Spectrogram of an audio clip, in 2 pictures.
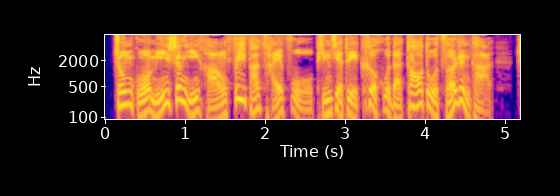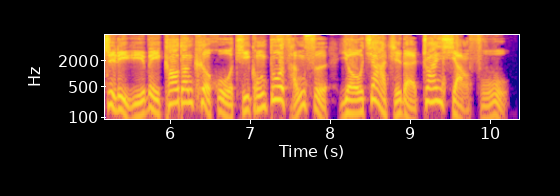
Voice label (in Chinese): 男 银行专题干音; 中国民生银行专题干音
